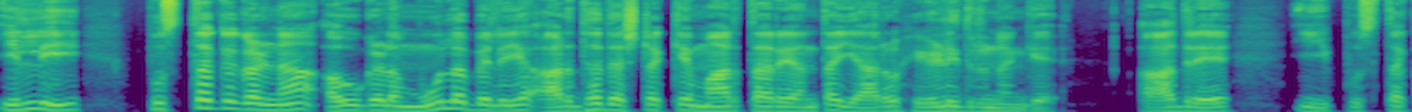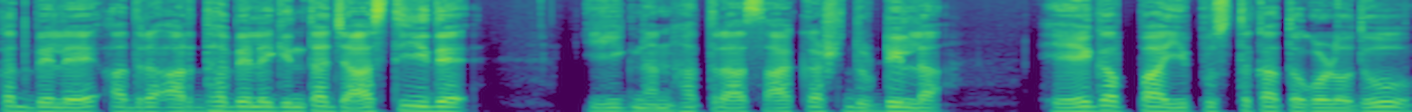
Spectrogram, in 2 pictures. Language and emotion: Kannada, sad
